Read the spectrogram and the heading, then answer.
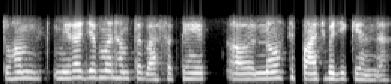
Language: Hindi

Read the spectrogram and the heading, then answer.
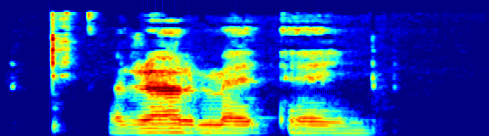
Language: Swedish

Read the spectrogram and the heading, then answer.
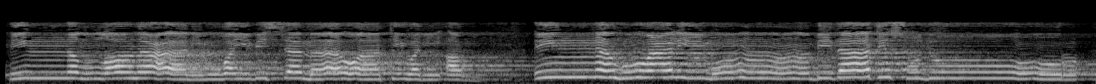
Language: Arabic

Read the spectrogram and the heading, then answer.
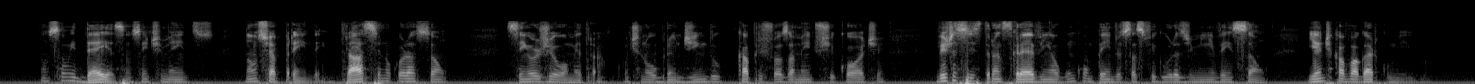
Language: Portuguese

